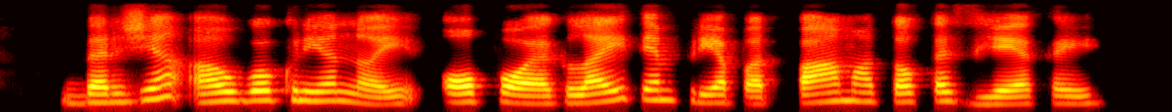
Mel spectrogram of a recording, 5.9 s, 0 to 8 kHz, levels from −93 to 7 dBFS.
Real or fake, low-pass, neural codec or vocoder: fake; 7.2 kHz; codec, 24 kHz, 0.9 kbps, WavTokenizer, large speech release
